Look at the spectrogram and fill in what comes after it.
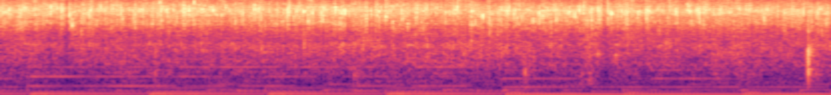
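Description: Marinated chicken and onion-tomato masala sizzling steadily in hot oil in a frying pan, turned over with a wooden spatula.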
